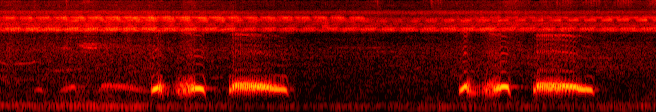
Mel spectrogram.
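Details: Spotted dove in forest making banggo lure calls to lure a rival dove closer. Soft lead-in notes, then twice a short double coo followed by a sustained, slightly wavering low coo.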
